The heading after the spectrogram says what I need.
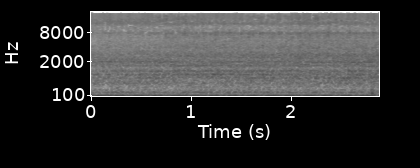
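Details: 2004 Chevrolet Silverado 2500 HD with rodent-chewed, shorted wiring, after plugging back into the factory box; low steady even rumble, no misses or ticks, idling much slower. Normal idle; shorted box replaced, throttle restored.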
